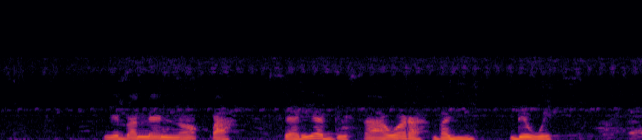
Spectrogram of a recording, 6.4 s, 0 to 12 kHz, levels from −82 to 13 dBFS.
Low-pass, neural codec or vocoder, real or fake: 7.2 kHz; none; real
